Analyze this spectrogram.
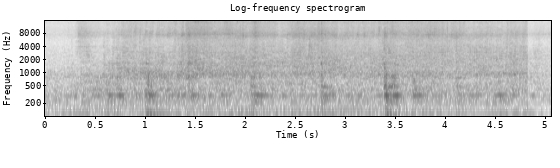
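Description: Ginger-garlic paste sizzling as it hits hot oil and onions in a metal kadai, stirred with a slotted ladle that knocks against the pan a couple of times. The sizzle starts a moment in and dies down shortly before the end.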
